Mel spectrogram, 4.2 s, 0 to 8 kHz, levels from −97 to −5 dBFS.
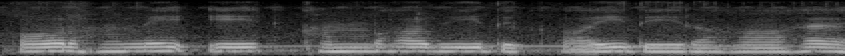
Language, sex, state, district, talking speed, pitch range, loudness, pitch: Hindi, female, Goa, North and South Goa, 125 wpm, 160-175 Hz, -35 LUFS, 170 Hz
